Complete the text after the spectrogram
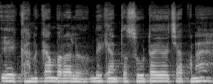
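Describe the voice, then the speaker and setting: A man in a dubbed film comedy scene, pleading fearfully and then mocking with quick, excitable delivery. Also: medium pitch, slight background noise. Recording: film soundtrack with music behind.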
